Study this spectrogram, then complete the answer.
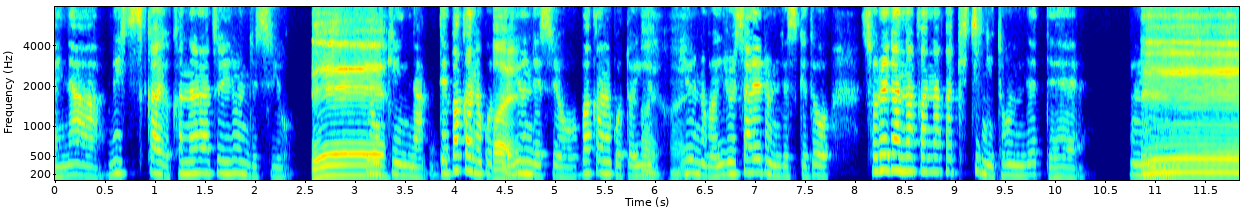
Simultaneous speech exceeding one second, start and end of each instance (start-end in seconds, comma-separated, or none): none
